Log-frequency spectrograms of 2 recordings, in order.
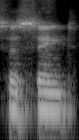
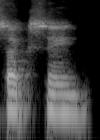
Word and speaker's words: succinct: One is succinct without a K, and the other is succinct with a K sound, ka.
